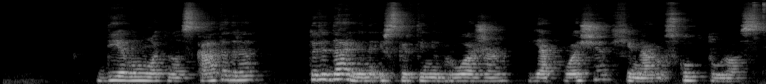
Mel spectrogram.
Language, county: Lithuanian, Alytus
